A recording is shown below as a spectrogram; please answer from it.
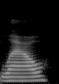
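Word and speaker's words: Lowe: from 2019 Brandon wait is this Lao even though it's spelled low you know there's like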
